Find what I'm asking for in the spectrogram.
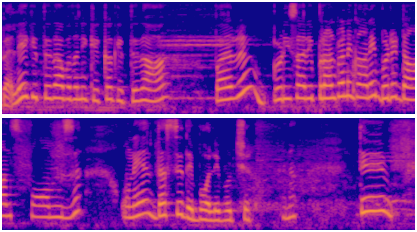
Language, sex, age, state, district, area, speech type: Dogri, female, 30-45, Jammu and Kashmir, Reasi, rural, spontaneous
